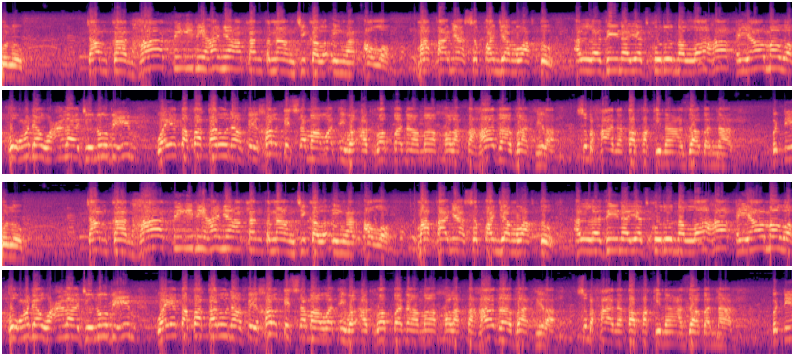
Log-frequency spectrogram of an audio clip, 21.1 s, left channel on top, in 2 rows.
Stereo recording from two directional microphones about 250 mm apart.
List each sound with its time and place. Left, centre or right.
1.1 s a man's voice: right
